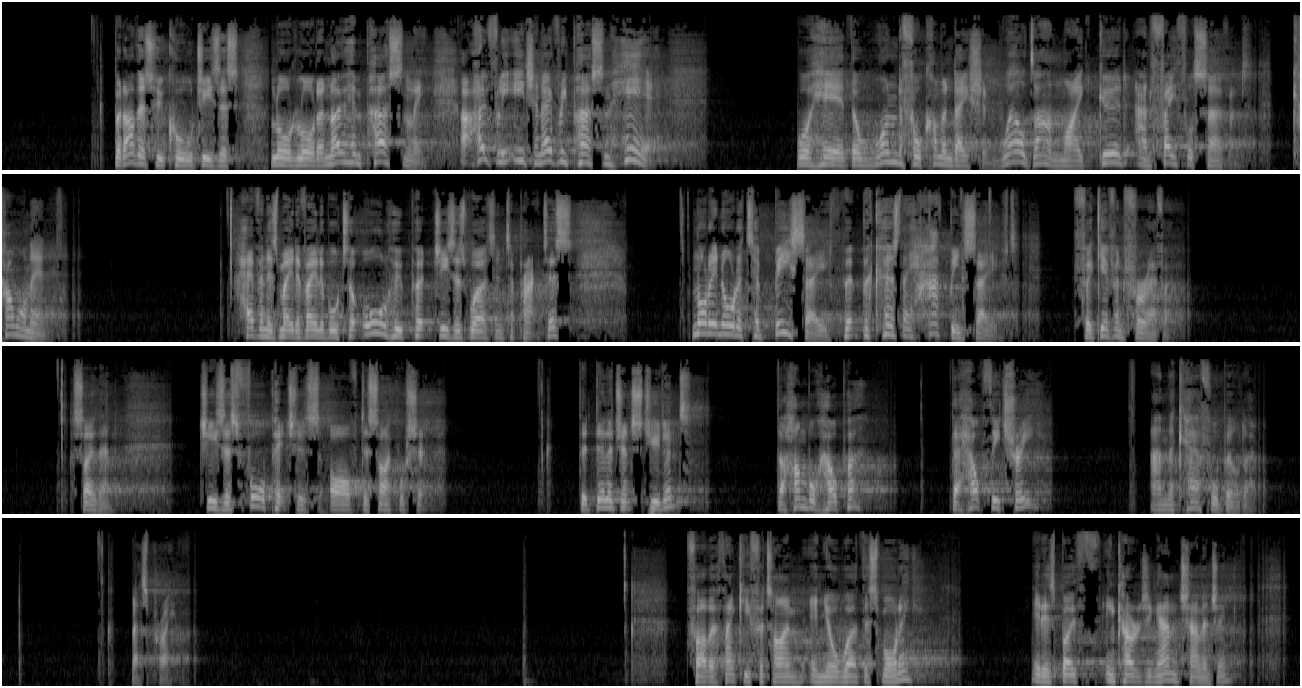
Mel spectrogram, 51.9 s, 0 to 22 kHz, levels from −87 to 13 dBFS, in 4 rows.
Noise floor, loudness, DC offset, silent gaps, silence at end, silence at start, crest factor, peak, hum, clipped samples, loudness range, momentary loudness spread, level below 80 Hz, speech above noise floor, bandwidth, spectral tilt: -75 dBFS; -27 LUFS; under 0.1%; none; 0.2 s; 1.15 s; 30 dB; 0 dBFS; none; under 0.1%; 9 LU; 17 LU; -72 dBFS; 47 dB; 15.5 kHz; -2 dB/octave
